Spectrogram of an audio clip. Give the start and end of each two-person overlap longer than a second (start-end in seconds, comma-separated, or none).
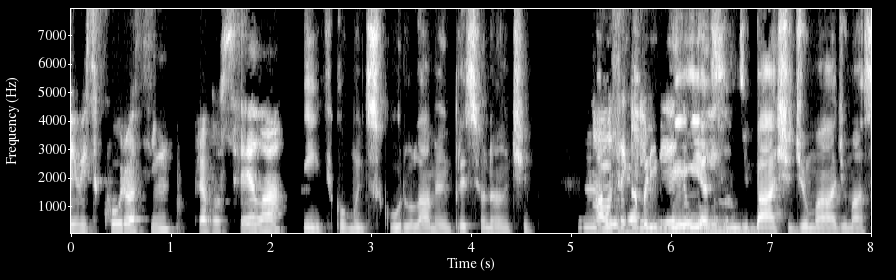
5.2-6.7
